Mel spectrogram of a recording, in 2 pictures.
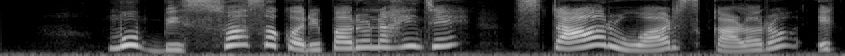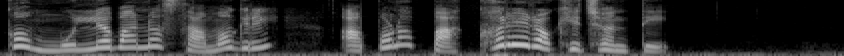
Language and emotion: Odia, surprised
